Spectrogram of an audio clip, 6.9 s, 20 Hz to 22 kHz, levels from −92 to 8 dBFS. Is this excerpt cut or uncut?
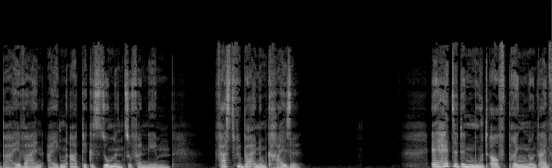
uncut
